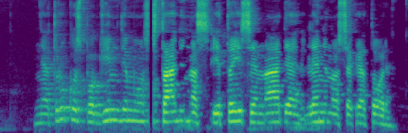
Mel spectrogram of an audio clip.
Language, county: Lithuanian, Šiauliai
